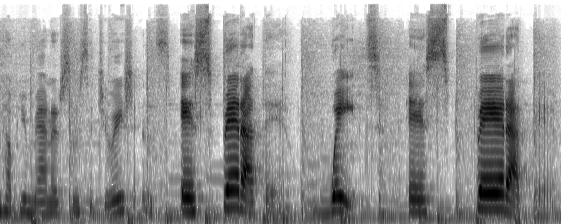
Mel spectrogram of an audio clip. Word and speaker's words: espérate: Espérate. Wait. Espérate. Stress the P, the second syllable.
